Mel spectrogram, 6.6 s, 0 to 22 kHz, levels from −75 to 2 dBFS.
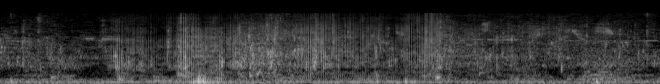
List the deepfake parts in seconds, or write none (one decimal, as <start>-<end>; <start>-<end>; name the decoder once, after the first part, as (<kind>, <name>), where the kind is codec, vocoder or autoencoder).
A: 1.1-2.4 (vocoder, BigVGAN v2); 3.0-4.4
